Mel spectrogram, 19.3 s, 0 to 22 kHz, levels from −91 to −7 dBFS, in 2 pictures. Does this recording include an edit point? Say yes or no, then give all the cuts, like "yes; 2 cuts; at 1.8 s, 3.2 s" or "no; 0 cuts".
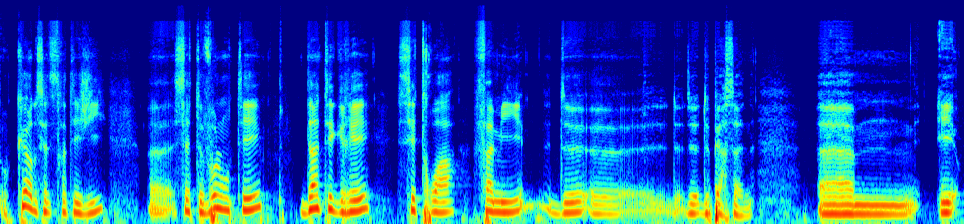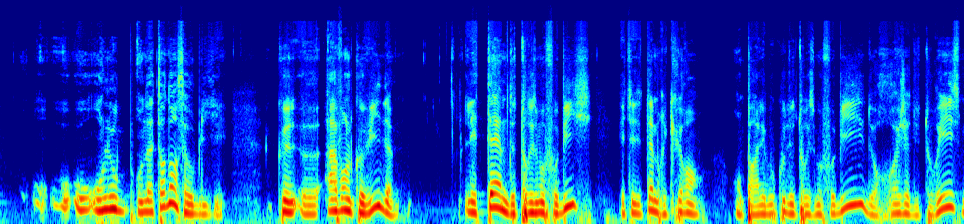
yes; 1 cut; at 8.1 s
